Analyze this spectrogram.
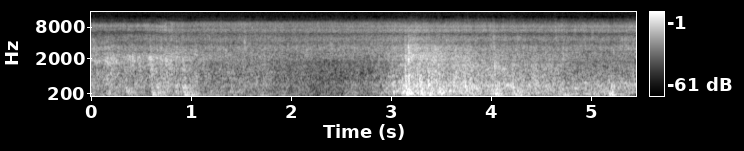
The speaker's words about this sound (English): What about thunderstorm?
